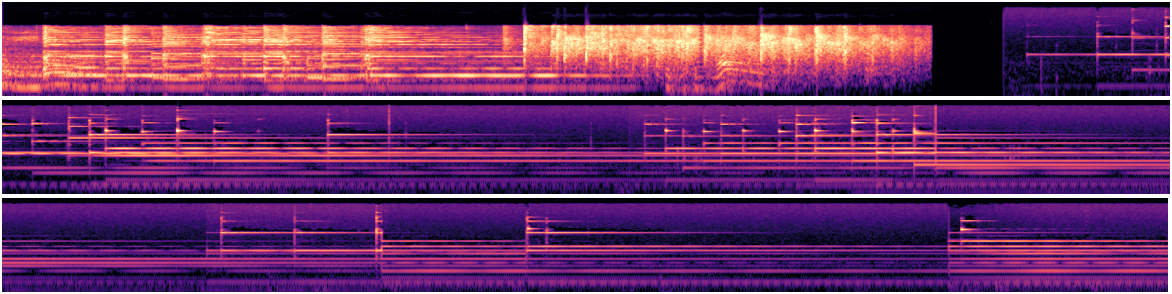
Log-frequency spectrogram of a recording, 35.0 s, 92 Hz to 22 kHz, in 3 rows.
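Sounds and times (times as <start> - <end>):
struck bell-like notes: 10.1 - 35.0.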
